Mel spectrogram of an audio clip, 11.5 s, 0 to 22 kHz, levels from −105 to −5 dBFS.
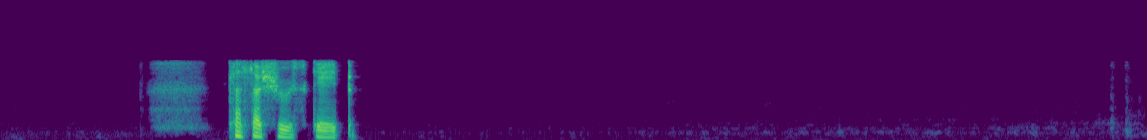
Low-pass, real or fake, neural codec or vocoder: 3.6 kHz; real; none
